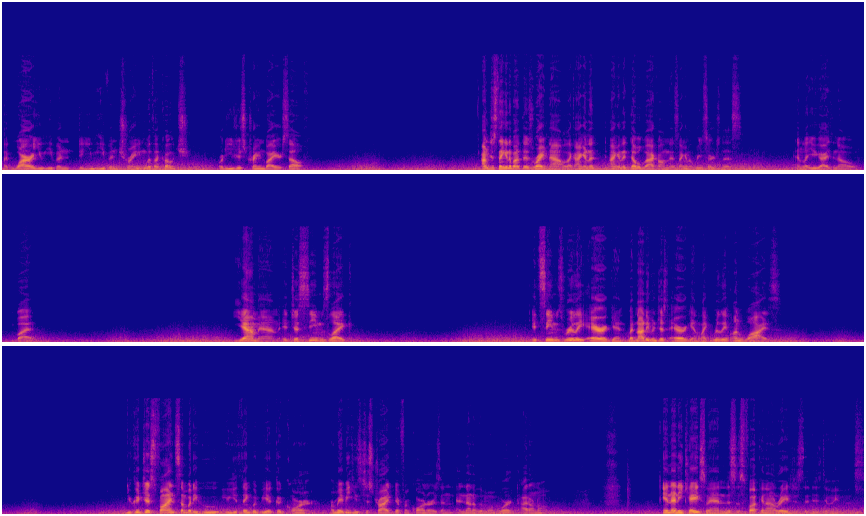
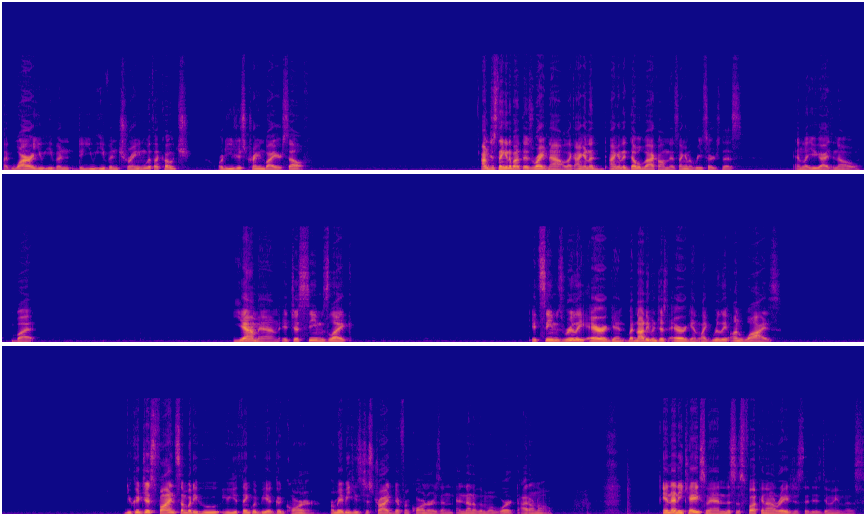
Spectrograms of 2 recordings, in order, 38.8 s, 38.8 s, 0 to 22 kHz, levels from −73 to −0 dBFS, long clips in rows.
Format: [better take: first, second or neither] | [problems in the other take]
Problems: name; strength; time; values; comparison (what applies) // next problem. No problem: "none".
second | wind noise on the microphone; occasional gusts; 15 dB below the speech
